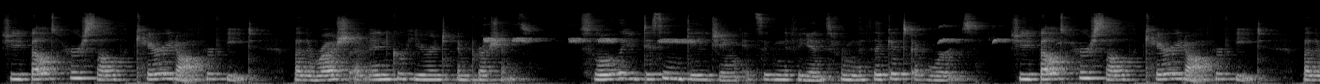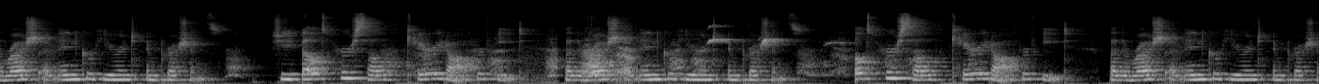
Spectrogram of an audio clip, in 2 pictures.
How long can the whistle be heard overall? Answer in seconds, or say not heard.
5 s.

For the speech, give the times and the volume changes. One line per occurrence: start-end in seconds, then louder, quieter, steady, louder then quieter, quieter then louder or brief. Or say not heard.
0.0-26.3 steady.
